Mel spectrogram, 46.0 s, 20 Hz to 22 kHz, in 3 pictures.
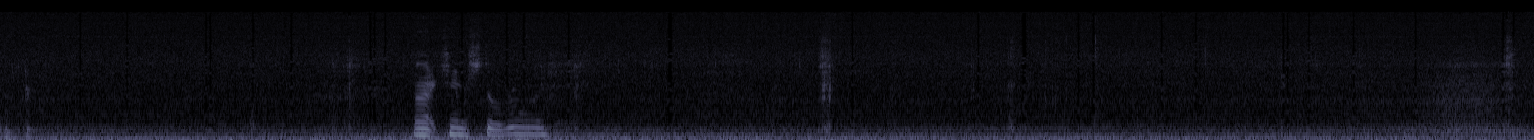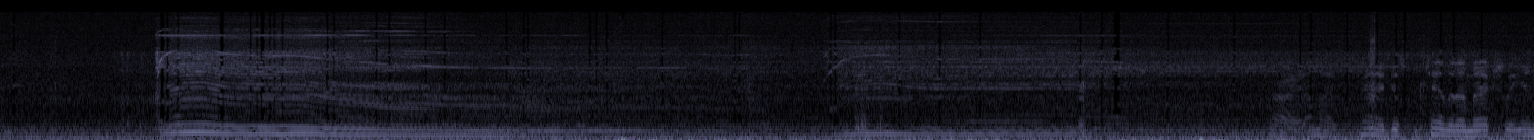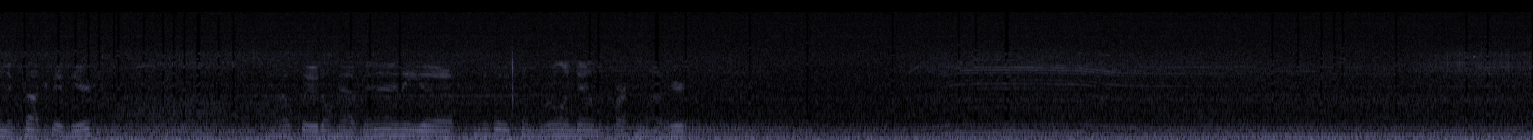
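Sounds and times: electric motor and propeller whine: 0.0s - 46.0s.

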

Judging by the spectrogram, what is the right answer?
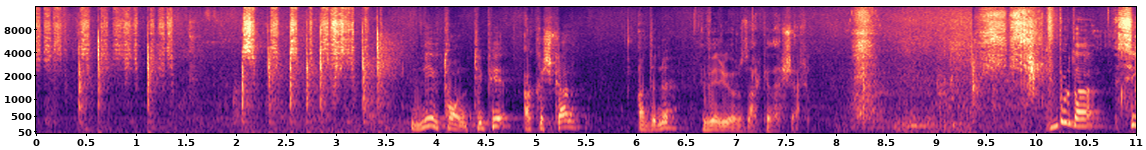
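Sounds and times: chalk scraping on blackboard: 0.0s - 1.4s, 2.0s - 3.6s, 9.3s - 10.2s.

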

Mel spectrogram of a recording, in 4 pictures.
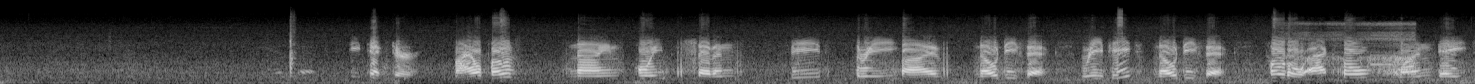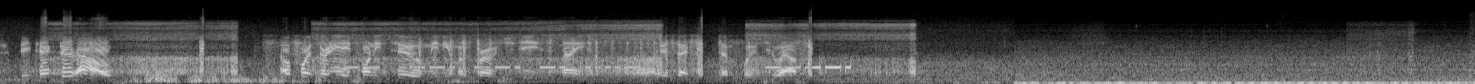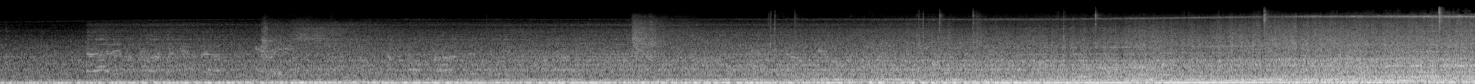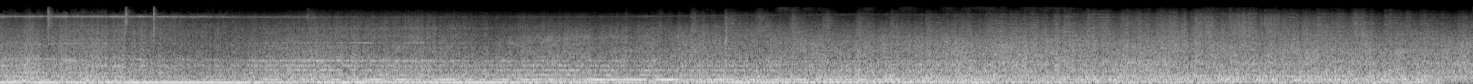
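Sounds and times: diesel locomotive engine drone: 3.5s - 58.9s
train wheels on rails: 35.7s - 58.9s.

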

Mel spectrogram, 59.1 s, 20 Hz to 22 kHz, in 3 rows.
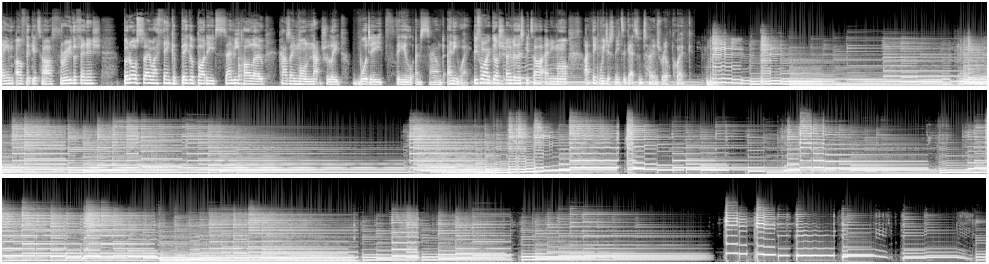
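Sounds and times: choppy guitar stabs: 4.5s - 6.2s, 8.9s - 59.0s
electric guitar strumming chords: 9.4s - 59.0s.

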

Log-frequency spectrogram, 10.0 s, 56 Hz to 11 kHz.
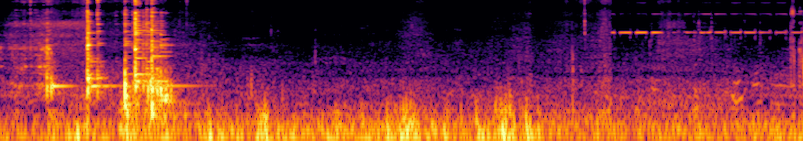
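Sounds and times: wind buffeting microphone: 0.8s - 7.6s.

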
